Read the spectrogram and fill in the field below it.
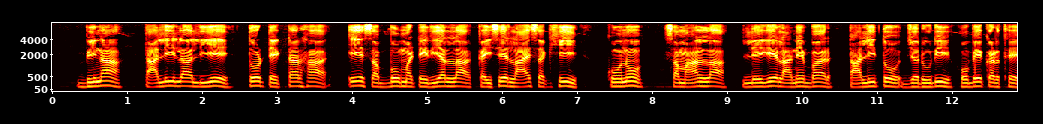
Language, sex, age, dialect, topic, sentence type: Chhattisgarhi, male, 18-24, Central, banking, statement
